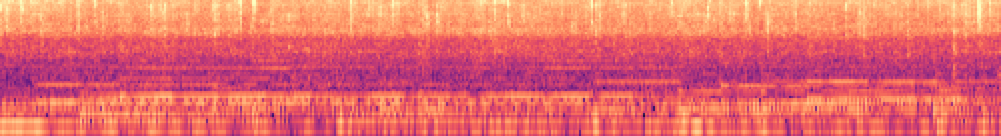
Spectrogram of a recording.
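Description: Strips of bacon sizzle and crackle steadily in a frying pan during a quick weekend breakfast, a dense continuous spatter of hot fat with no voices.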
